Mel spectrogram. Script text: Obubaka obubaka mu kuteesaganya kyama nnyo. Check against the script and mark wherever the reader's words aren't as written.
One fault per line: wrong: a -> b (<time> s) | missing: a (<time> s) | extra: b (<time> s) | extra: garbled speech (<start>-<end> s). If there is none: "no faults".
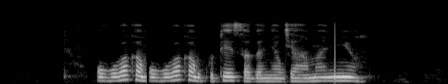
no faults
